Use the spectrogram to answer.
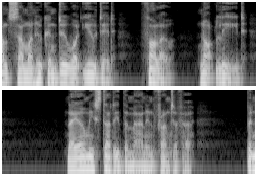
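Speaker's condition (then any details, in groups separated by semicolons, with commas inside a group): No condition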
